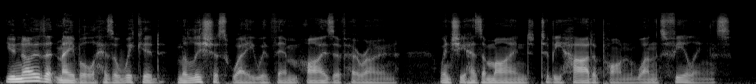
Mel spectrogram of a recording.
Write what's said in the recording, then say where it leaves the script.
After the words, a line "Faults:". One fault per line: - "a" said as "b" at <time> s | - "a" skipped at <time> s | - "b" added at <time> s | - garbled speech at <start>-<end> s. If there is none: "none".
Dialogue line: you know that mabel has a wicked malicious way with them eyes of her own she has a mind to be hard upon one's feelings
you know that mabel has a wicked malicious way with them eyes of her own when she has a mind to be hard upon one's feelings
Faults:
- "when" added at 4.4 s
